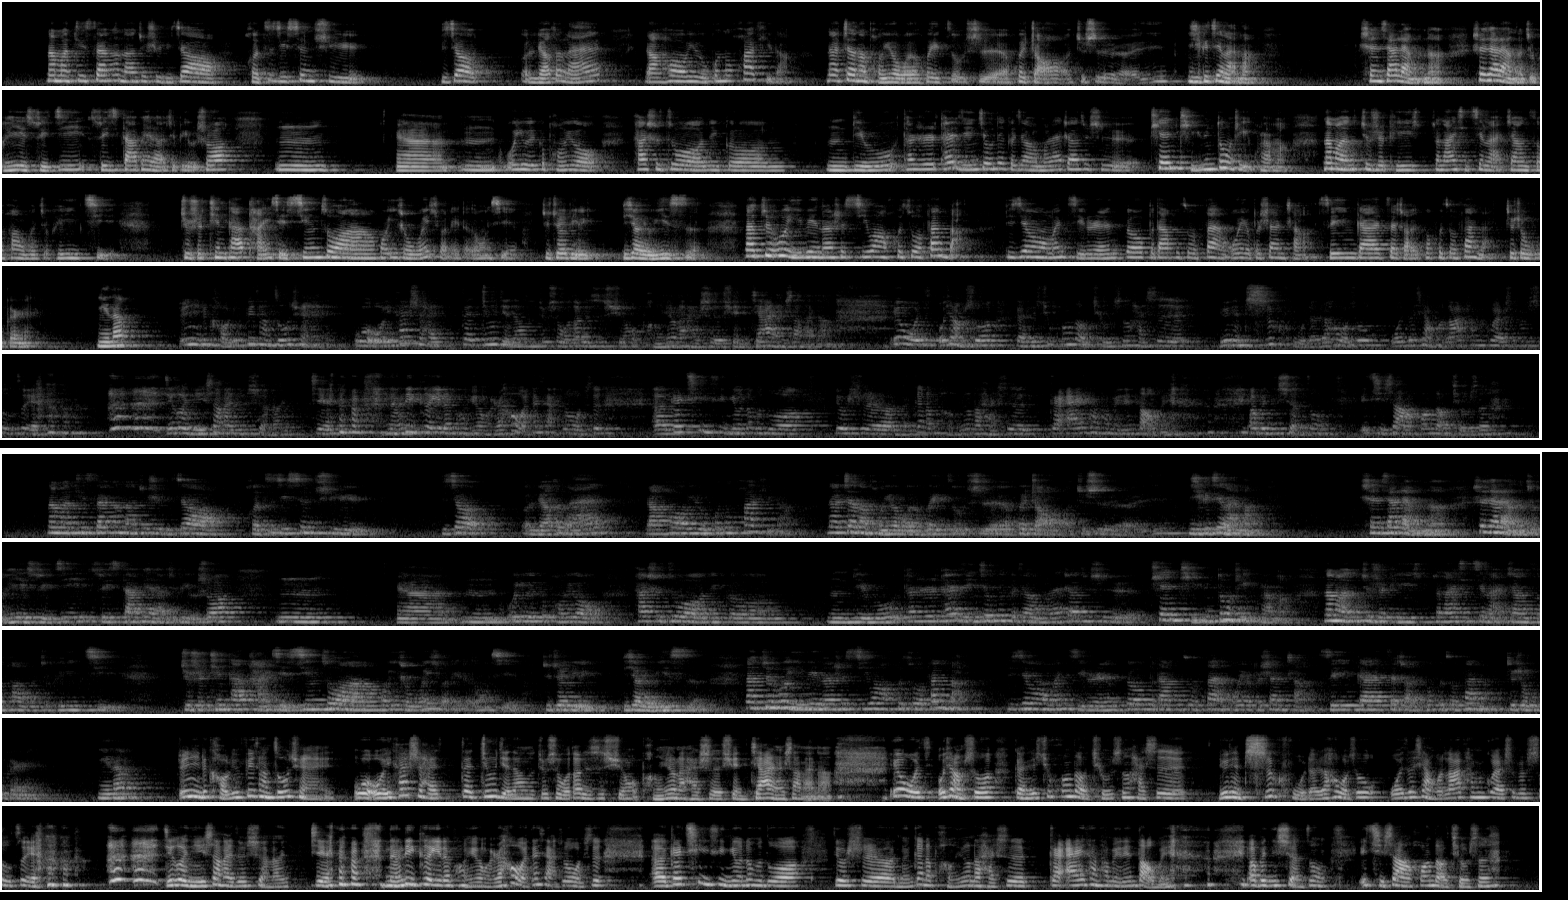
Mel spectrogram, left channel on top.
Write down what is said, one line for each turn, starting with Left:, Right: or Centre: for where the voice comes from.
Left: 那么第三个呢，就是比较和自己兴趣比较呃聊得来，然后又有共同话题的。那这样的朋友，我也会就是会找就是一个进来嘛。剩下两个呢，剩下两个就可以随机随机搭配了。就比如说，嗯，呃，嗯，我有一个朋友，他是做那个，嗯，比如他是他是研究那个叫什么来着，就是天体运动这一块儿嘛。那么就是可以让他一起进来，这样子的话，我们就可以一起，就是听他谈一些星座啊，或一种文学类的东西，就觉得比比较有意思。那最后一位呢，是希望会做饭吧。毕竟我们几个人都不大会做饭，我也不擅长，所以应该再找一个会做饭的，就这五个人。你呢？
Right: 觉得你的考虑非常周全哎，我我一开始还在纠结当中，就是我到底是选我朋友呢，还是选家人上来呢？因为我我想说，感觉去荒岛求生还是有点吃苦的。然后我说我在想，我拉他们过来是不是受罪啊？<laughs> 结果你一上来就选了一些 <laughs> 能力各异的朋友们然后我在想说，我是，呃，该庆幸你有那么多就是能干的朋友呢，还是该哀叹他们有点倒霉，<laughs> 要被你选中一起上荒岛求生，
